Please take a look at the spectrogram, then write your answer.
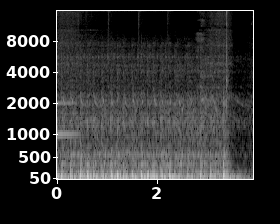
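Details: Jeep Patriot at -36°C to -40°C with a failed block heater and a booster pack attached: slow, uneven cranking thumps at about a hundred per minute that never catch, then cut off. Extreme-cold crank, no start.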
